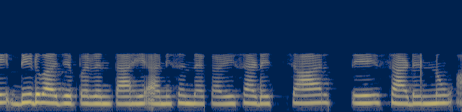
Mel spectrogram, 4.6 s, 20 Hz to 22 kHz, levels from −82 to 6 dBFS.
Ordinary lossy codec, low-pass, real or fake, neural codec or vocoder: none; 3.6 kHz; real; none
